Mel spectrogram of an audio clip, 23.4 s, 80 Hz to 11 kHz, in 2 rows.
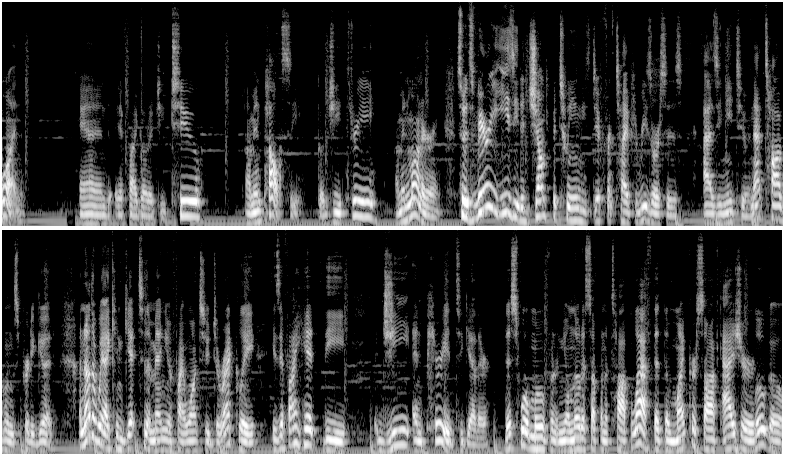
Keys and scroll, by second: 0.0-0.3 typing, 2.1-3.0 typing, 4.6-5.5 typing, 17.4 g, 18.3 ..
